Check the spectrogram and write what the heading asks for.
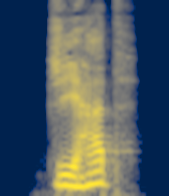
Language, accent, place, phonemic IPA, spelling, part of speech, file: German, Germany, Berlin, /d͡ʒiˈhaːt/, Dschihad, noun, De-Dschihad.ogg
- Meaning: jihad (holy war undertaken by Muslims)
